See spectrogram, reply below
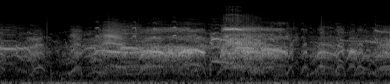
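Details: Black-headed Gulls calling in the reed beds of Matsalu. Rasping, slightly downslurred squawks tumble over one another at an uneven fast rate, building to a louder burst midway through.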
